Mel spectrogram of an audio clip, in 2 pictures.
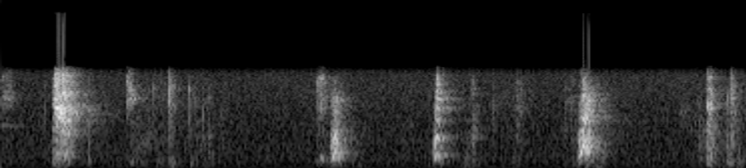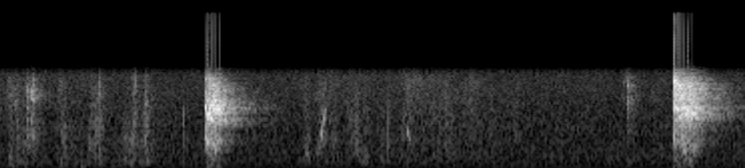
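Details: Pet dog playing in bed, giving short sharp barks at irregular intervals across the clip, with softer yips and rustling between them.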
